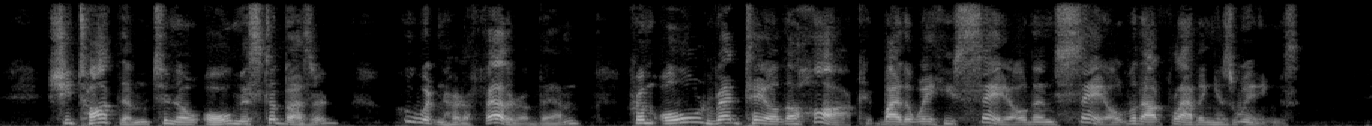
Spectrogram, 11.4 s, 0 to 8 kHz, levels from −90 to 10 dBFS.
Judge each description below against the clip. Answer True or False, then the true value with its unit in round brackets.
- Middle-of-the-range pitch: True (155 Hz)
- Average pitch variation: False (6.7 semitones)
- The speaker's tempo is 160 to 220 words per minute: True (165 wpm)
